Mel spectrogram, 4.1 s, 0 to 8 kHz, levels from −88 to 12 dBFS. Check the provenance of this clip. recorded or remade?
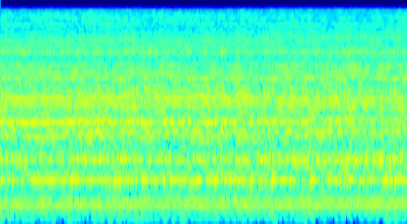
remade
